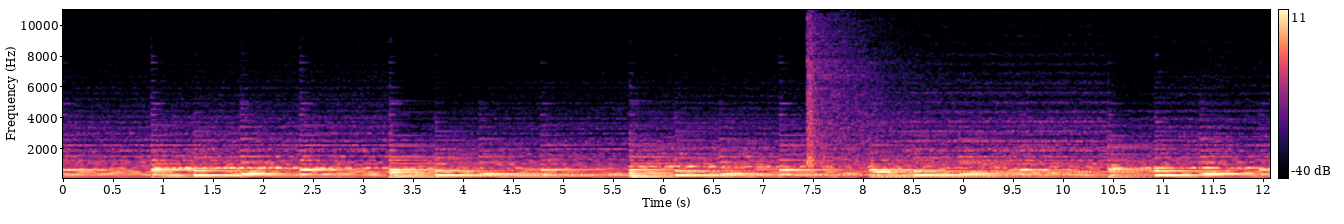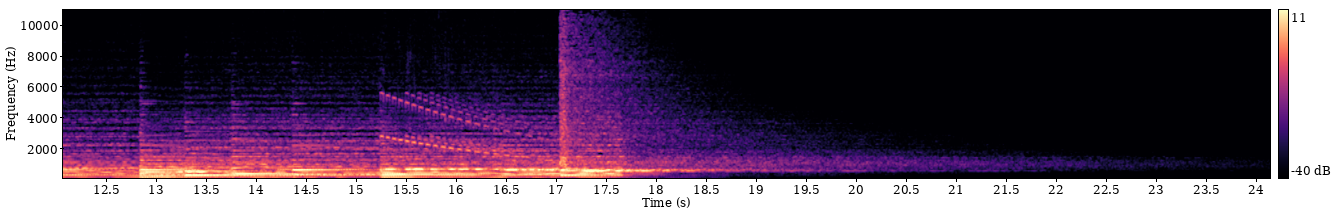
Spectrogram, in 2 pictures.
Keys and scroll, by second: 1.5 z, 2.9 space, 9.1 ctrl+0, 9.6 v, 12.7 ctrl+s.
